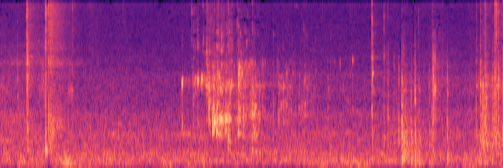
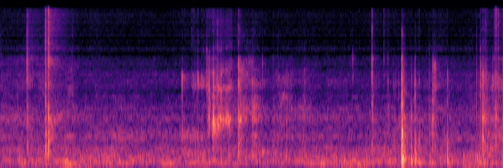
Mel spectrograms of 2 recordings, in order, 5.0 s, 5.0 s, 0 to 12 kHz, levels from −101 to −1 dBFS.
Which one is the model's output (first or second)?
second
